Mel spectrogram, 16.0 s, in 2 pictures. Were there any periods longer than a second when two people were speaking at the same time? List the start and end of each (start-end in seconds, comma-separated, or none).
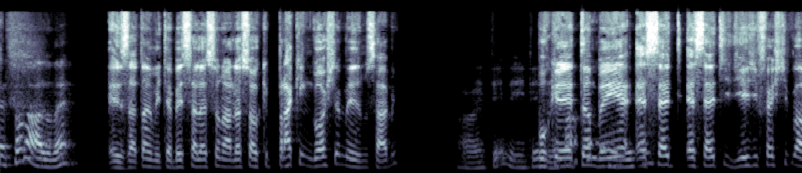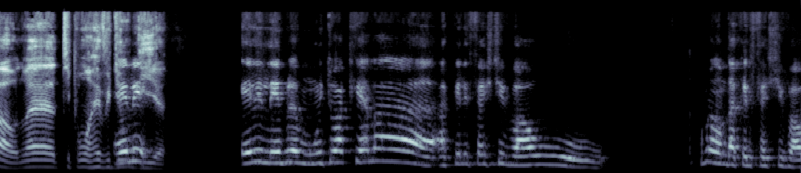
5.4-6.6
